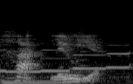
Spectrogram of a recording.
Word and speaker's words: Haleluya: yo acabo de decir haleluya h con h que se pronuncia como si fuera una J Aleluya bien pero usted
